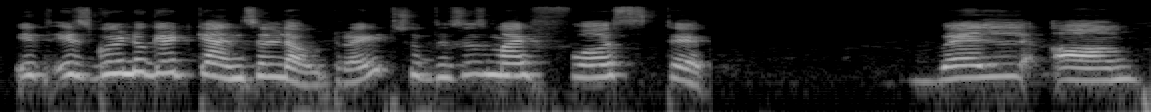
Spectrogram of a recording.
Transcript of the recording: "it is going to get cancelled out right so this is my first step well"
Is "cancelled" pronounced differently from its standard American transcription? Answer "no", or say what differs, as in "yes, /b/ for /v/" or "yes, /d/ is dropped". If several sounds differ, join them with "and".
no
